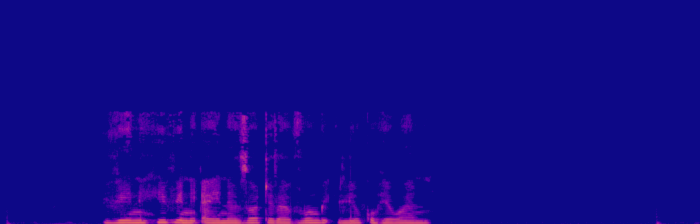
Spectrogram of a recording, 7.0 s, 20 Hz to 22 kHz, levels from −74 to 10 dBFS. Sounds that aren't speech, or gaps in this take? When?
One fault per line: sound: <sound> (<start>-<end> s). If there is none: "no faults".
no faults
